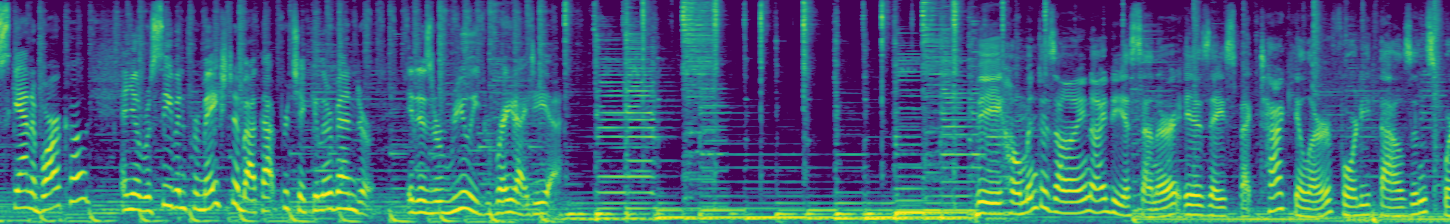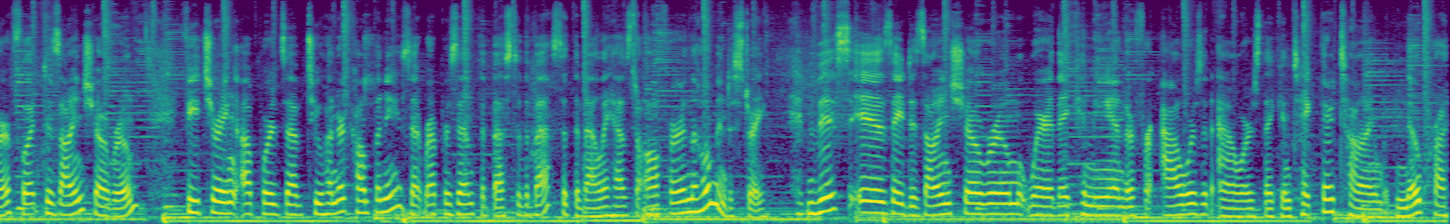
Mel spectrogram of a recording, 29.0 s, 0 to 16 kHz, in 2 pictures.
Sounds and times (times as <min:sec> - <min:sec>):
Speech: 0:00.0 - 0:05.6, 0:09.8 - 0:29.0
Music: 0:00.0 - 0:29.0.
